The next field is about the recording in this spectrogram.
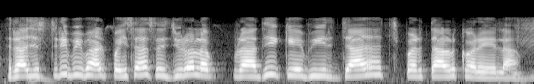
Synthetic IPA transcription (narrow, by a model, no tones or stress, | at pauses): ɾad͡ʒəst̪ɾibibʱaɡ̚pəjsased͡ʒuɾələpɾad̪ʱikebʱiɾd͡ʒat͡ʃpəɾt̪alkəɾela̰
